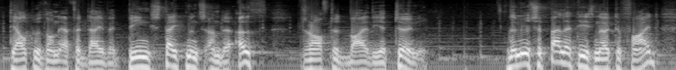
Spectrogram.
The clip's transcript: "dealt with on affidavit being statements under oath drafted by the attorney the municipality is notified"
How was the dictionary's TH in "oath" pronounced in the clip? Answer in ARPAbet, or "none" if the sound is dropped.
TH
